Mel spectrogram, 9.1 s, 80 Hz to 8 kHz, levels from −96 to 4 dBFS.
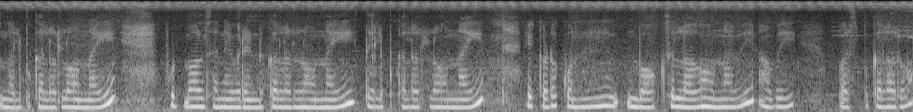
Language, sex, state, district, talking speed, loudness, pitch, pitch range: Telugu, female, Andhra Pradesh, Visakhapatnam, 145 wpm, -15 LUFS, 215 Hz, 210-235 Hz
